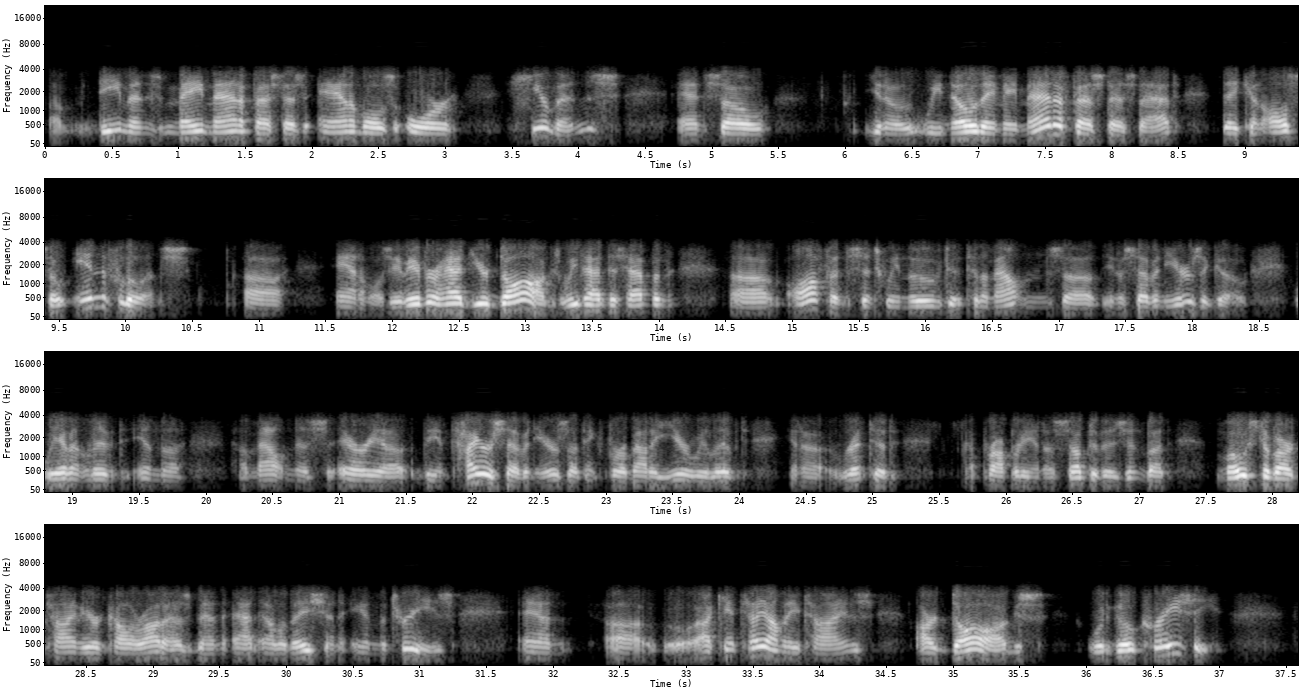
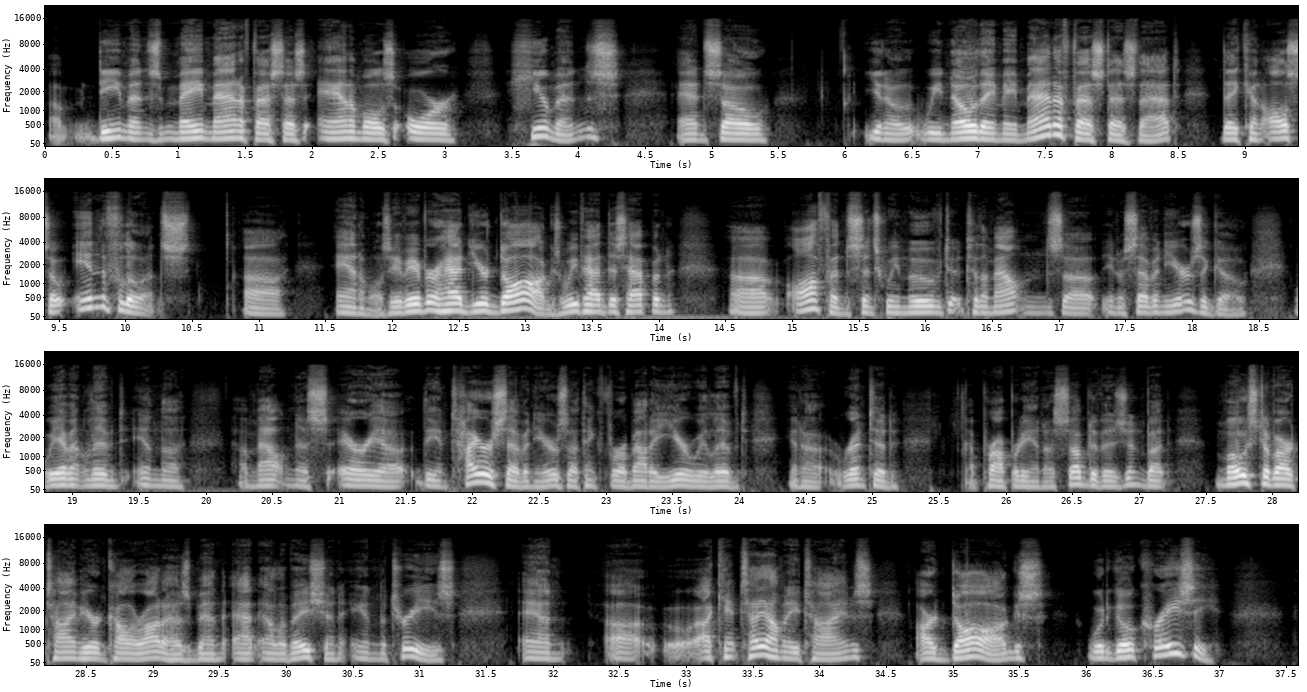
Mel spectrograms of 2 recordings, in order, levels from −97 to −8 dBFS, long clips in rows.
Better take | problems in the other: second | phone-call audio

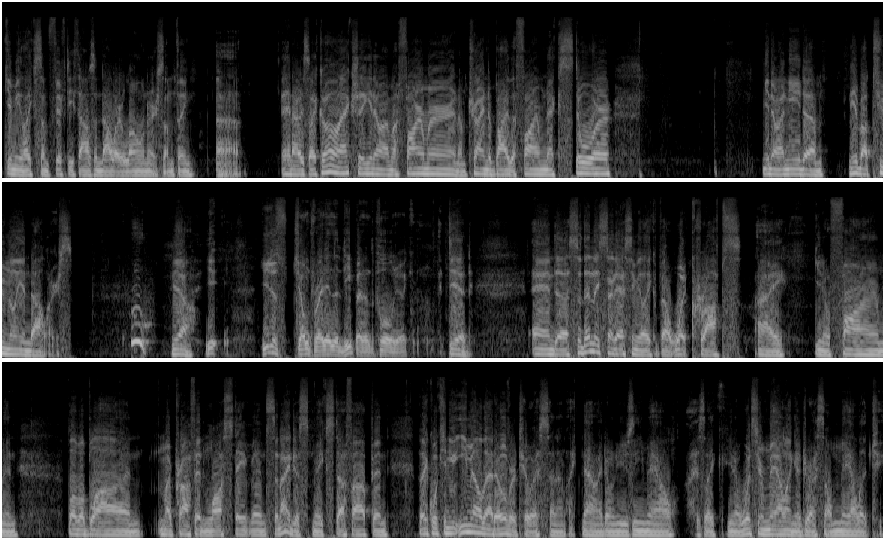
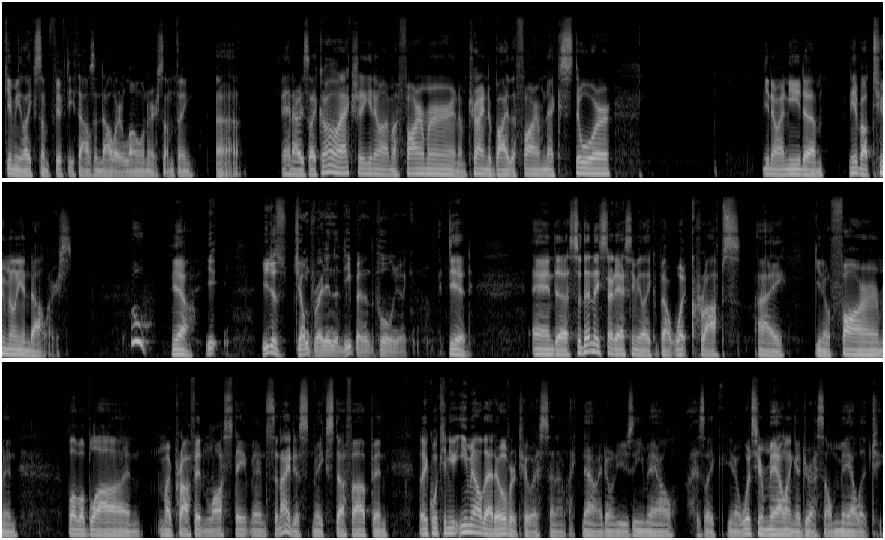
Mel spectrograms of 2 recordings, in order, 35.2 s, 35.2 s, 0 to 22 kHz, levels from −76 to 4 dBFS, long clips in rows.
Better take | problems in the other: second | distortion; heavy; 5 dB below the speech

